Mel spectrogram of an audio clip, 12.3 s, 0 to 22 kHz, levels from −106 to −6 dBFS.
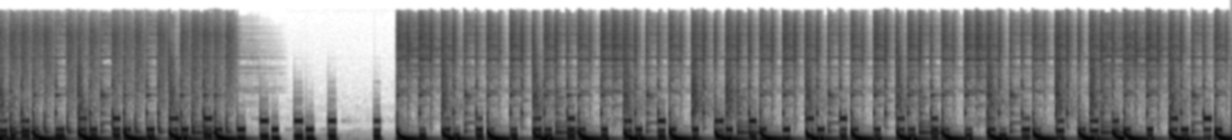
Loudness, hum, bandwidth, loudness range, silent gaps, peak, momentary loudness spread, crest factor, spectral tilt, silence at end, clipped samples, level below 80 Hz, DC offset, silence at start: -13 LUFS; none; 17 kHz; 2 LU; none; 0 dBFS; 4 LU; 12 dB; -5 dB/octave; 0 s; under 0.1%; -16 dBFS; under 0.1%; 0 s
